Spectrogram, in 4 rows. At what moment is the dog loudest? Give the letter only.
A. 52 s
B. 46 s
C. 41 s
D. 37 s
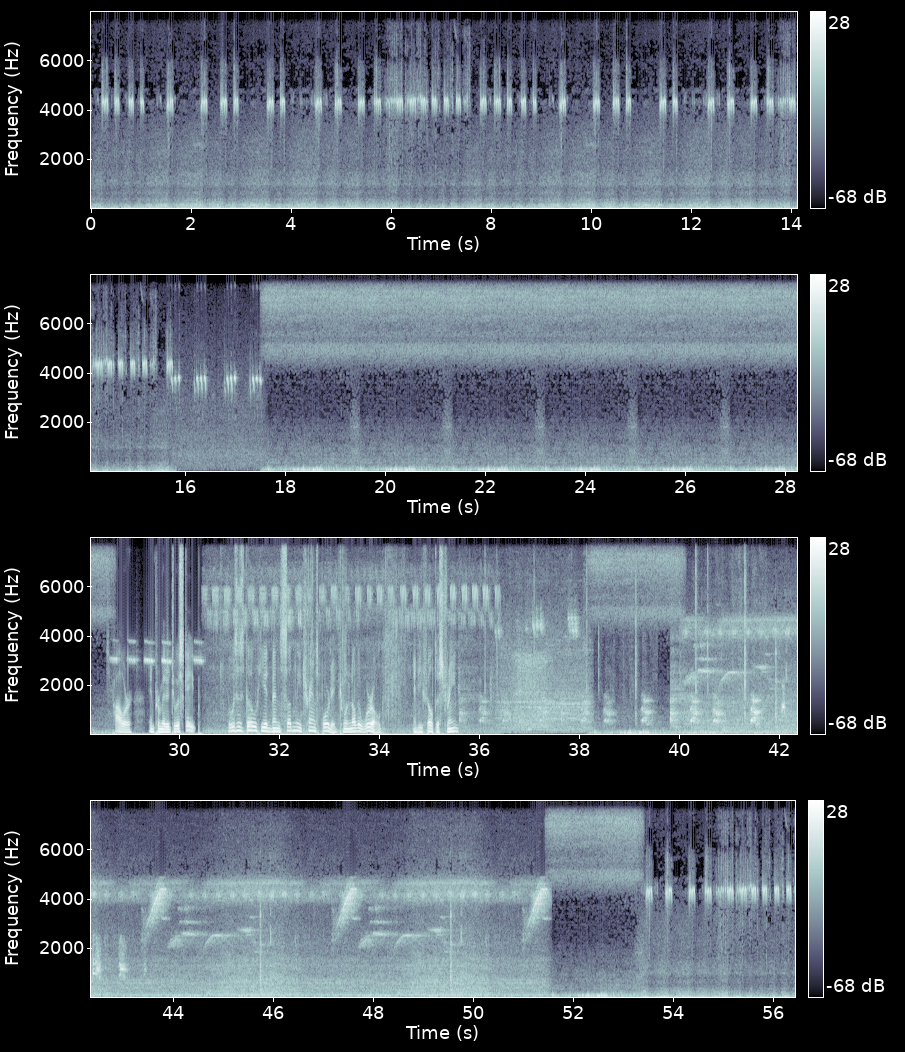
C.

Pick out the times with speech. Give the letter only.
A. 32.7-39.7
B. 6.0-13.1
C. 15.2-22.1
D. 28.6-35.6
D.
